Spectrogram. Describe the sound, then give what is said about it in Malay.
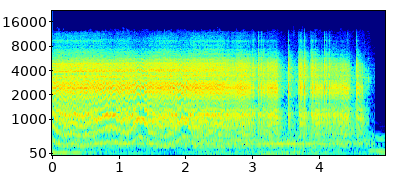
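A bedroom door creaks slowly open in one long, wavering groan that lasts several seconds, then breaks into a few short rattling clicks before falling silent. “dia pun buka pintu perlahan-lahan”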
